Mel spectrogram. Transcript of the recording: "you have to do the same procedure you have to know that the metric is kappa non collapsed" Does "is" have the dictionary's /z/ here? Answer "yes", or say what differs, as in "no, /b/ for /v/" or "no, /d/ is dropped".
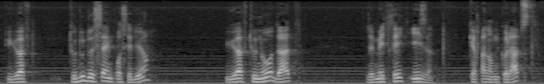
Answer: yes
